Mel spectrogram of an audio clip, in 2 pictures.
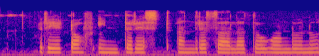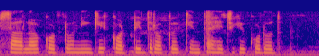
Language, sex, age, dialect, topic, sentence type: Kannada, female, 18-24, Dharwad Kannada, banking, statement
